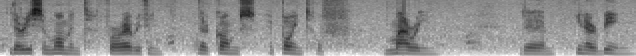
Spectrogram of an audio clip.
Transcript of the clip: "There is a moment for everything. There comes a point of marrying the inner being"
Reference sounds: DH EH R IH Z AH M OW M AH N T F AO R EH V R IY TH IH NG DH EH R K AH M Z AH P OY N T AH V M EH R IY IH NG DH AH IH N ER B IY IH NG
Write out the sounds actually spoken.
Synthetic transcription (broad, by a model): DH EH R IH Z AH M OW M AH N T F AO R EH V R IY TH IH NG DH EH R K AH M S AH P OY N T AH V M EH R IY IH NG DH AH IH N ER B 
